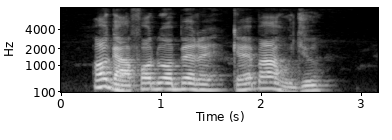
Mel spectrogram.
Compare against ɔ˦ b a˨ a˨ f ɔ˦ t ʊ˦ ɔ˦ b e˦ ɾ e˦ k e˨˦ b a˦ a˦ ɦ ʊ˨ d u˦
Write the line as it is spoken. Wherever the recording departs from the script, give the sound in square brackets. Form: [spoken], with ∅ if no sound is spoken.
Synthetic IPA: ɔ˦ [ɡ] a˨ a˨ f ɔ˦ [d] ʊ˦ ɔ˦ b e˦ ɾ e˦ k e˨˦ b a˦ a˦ ɦ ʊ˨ [d͡ʒ] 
